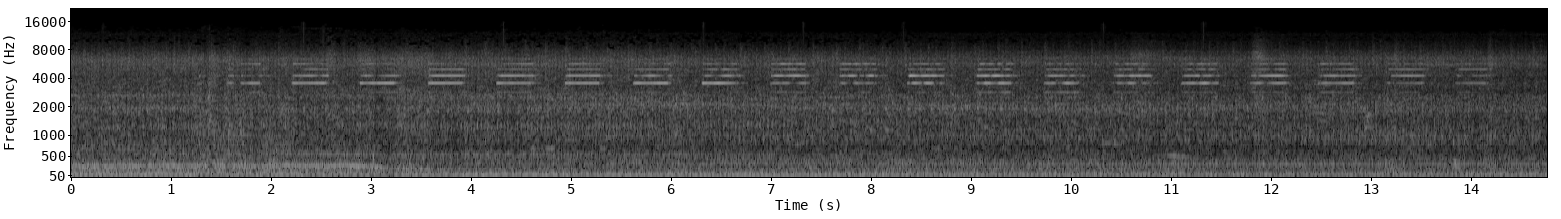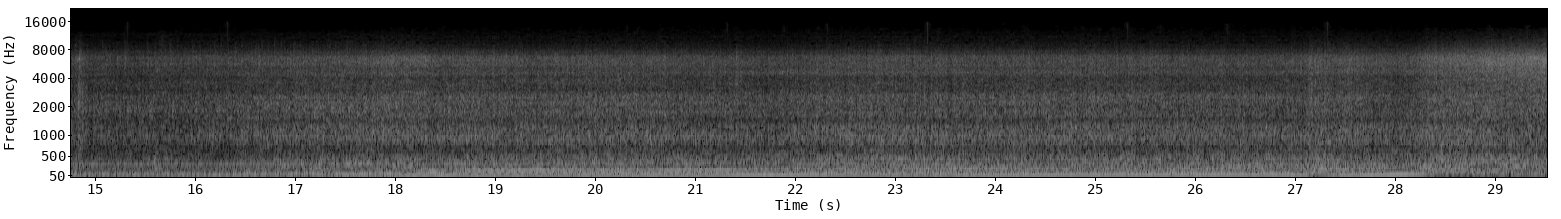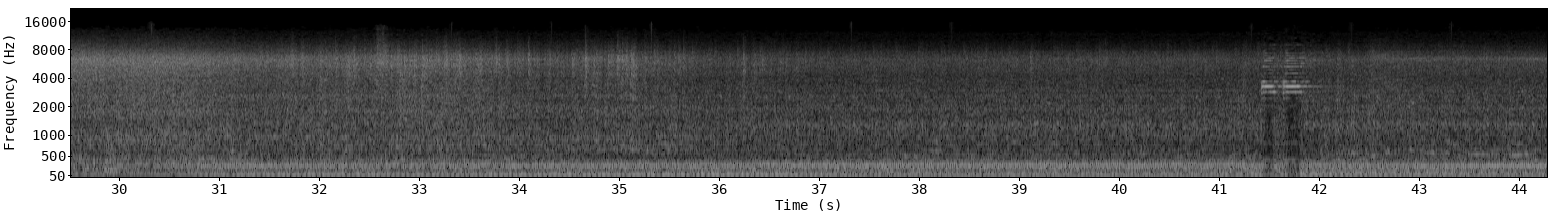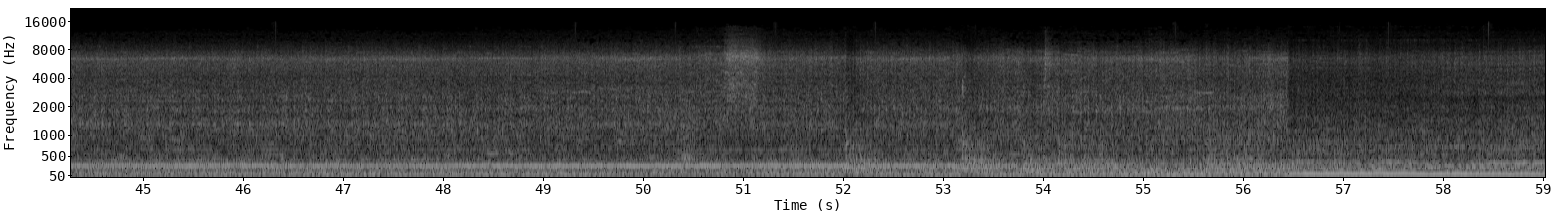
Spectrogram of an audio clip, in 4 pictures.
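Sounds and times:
deep engine hum: 0.0s - 59.0s
diesel machinery running: 0.0s - 59.0s
reversing alarm beeping: 1.5s - 14.4s.

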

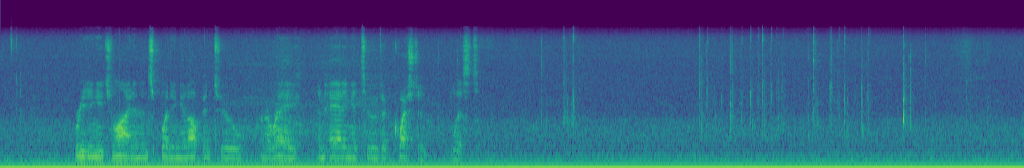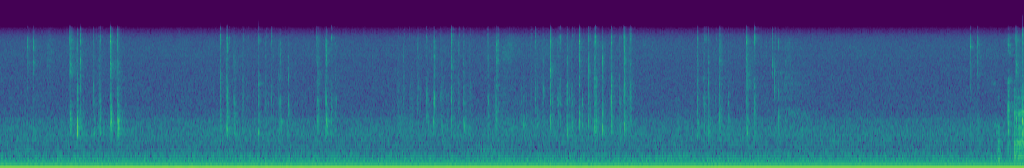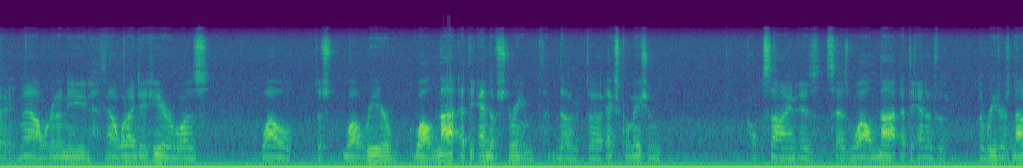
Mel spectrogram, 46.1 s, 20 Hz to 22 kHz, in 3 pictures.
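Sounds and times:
steady low hum: 0.0s - 46.0s
computer keyboard typing: 8.1s - 8.8s, 10.5s - 14.0s, 15.8s - 17.2s, 18.6s - 20.4s, 21.3s - 24.9s, 25.8s - 27.1s.

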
